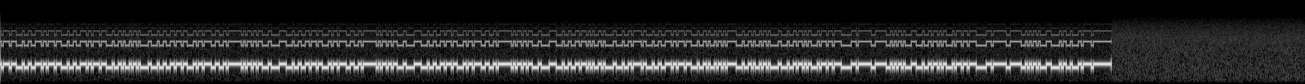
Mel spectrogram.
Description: RTTY (50 baud, 170 Hz shift), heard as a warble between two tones, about 870 Hz centre. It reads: … CQ CQ DE PA8FAO PA8FAO PA8FAO PSE K CQ DX DE JH5VRZ JH5VRZ K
